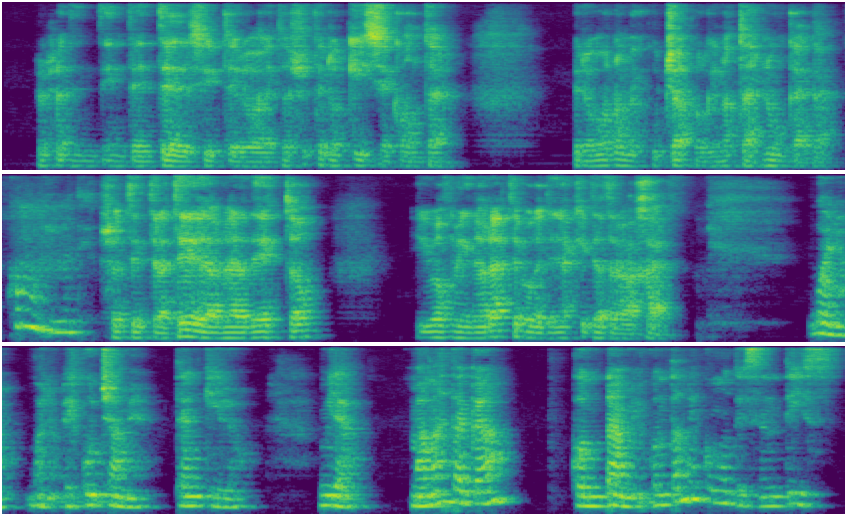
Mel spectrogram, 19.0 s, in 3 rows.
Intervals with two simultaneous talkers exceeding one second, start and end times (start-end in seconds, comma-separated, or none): none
